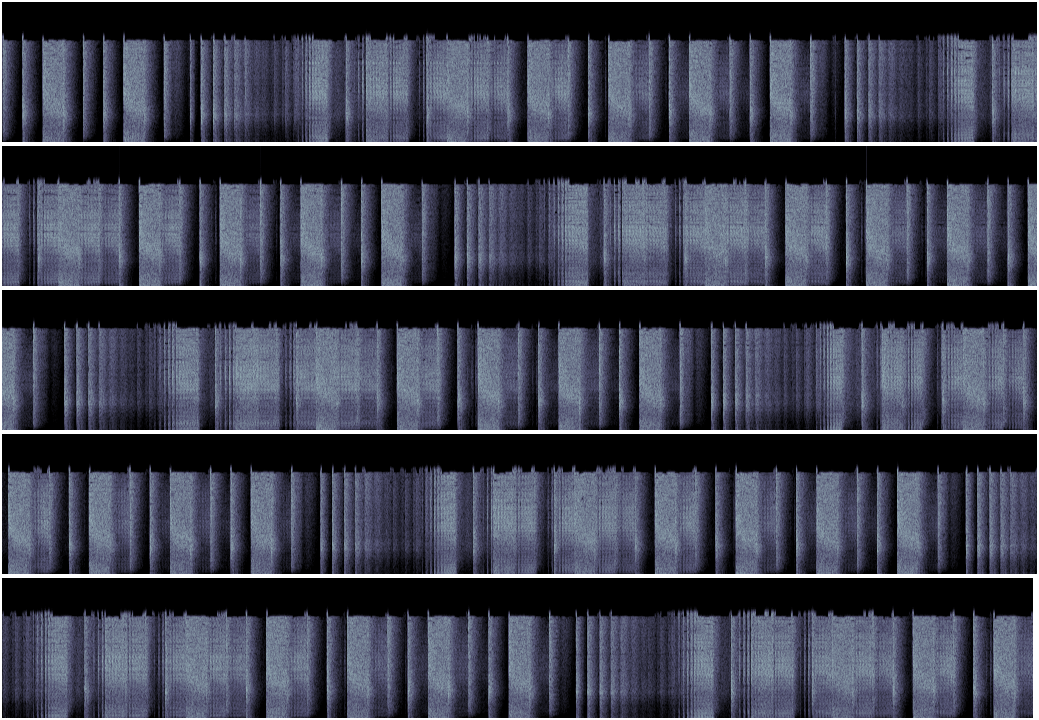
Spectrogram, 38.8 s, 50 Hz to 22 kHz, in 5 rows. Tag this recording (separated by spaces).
120BPM rhythmic electro electronic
